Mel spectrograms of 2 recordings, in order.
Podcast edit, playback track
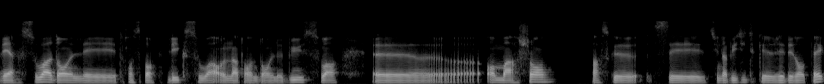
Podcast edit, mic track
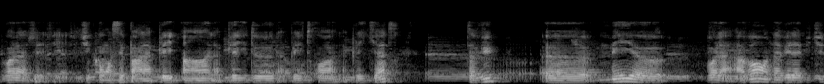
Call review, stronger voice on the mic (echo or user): user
